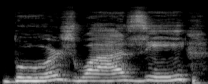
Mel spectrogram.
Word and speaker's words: bourgeoisie: okay now say that after me three times bourgeoisie not any other pronunciation because you know that's incorrect to say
